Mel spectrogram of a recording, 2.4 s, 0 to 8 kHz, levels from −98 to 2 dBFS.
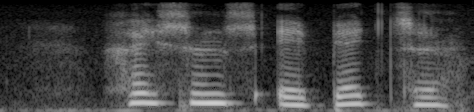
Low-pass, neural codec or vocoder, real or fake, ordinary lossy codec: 7.2 kHz; none; real; none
